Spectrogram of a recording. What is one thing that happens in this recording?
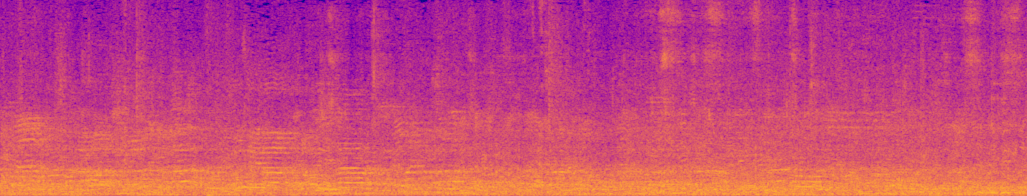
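A young man speaks into a microphone over a loudspeaker in a large hall.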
